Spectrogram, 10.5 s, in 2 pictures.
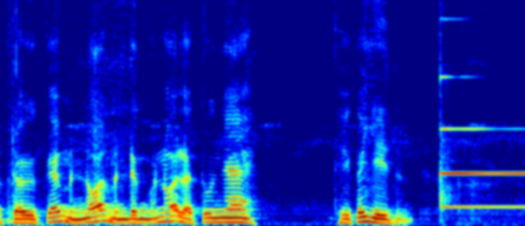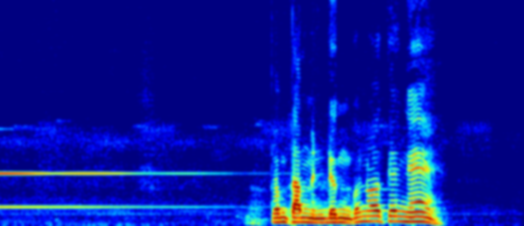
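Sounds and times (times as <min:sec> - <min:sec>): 
speech: 0:00.0 - 0:02.6, 0:03.4 - 0:04.2, 0:08.0 - 0:09.8
meditation bell being struck: 0:04.4 - 0:08.4.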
